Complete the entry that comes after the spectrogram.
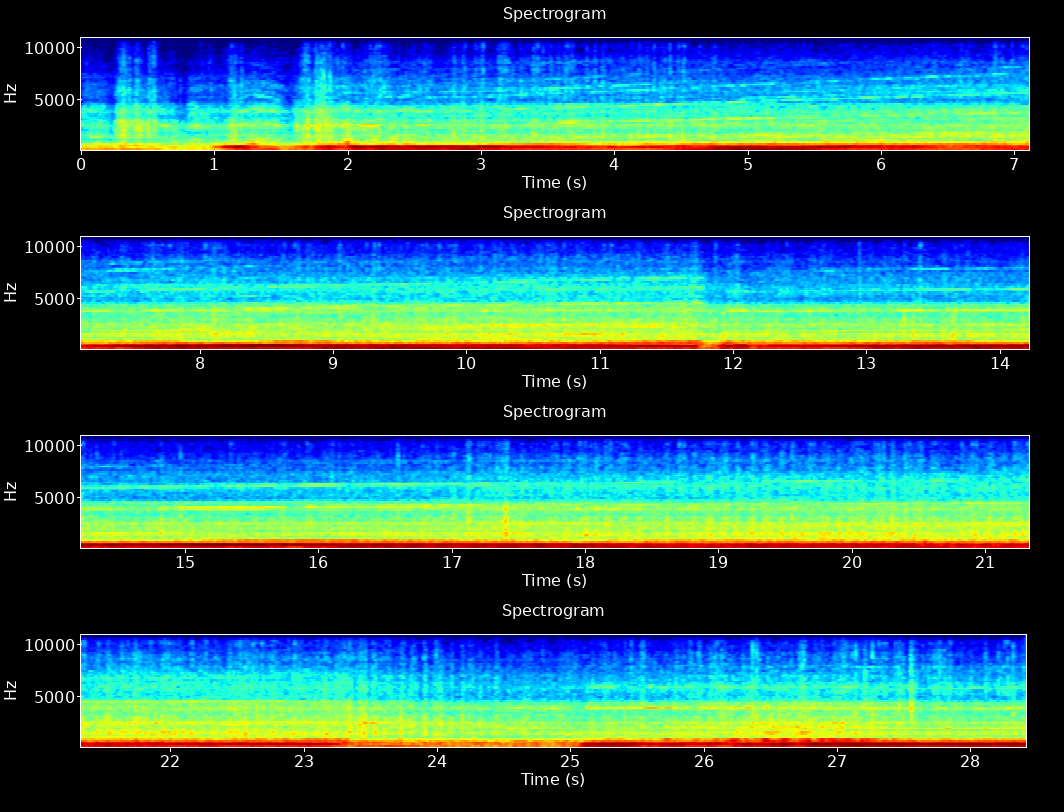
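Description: Classic Mini race car's A-series four-cylinder engine at full throttle, heard from inside the cabin: the revs climb for several seconds, break briefly about twelve seconds in, hold steady, then ease off for a couple of seconds near the end before the throttle goes back on. The car is reported to be down on power.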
